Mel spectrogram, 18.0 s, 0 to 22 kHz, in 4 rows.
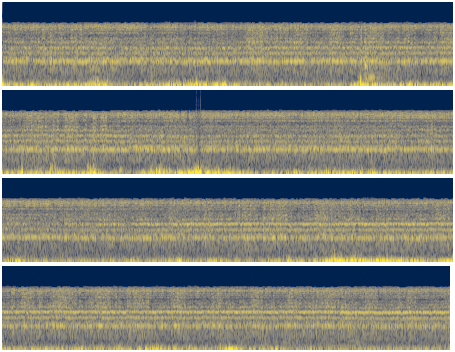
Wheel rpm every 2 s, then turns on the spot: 160, 160, 160, 160, 160, 150, 150, 150, 150.
none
